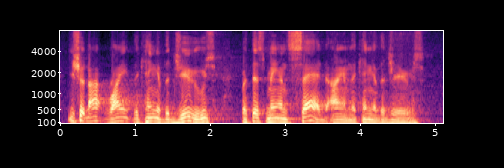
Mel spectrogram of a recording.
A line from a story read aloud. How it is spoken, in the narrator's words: Pilate answered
